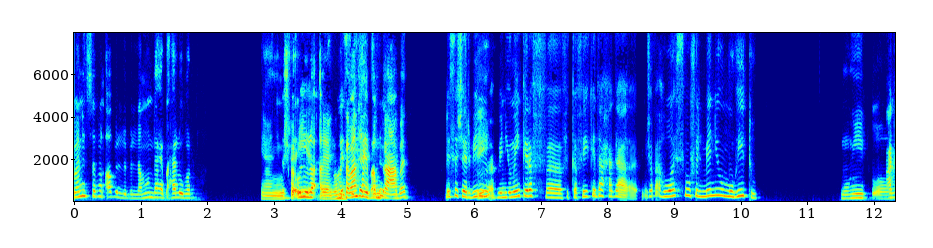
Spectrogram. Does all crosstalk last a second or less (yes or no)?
no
